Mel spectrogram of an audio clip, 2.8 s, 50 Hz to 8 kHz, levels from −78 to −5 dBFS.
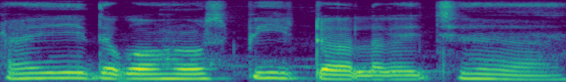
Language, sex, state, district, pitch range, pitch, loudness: Hindi, male, Bihar, Begusarai, 155-190 Hz, 175 Hz, -17 LUFS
